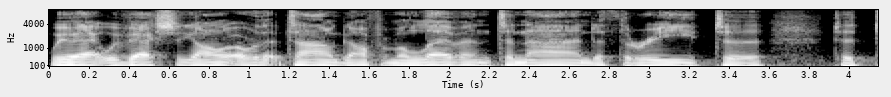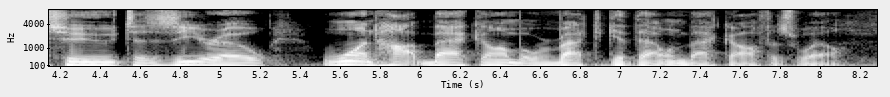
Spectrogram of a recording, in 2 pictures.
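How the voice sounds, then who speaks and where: A man with a Texan accent talks at a fairly quick pace. His intonation stays fairly even, and the background is quiet. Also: fairly low pitch for a man. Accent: Texan Southern US. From East Texas. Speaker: school superintendent. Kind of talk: radio interview. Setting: radio studio. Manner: hesitant with many fillers.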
